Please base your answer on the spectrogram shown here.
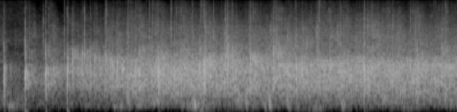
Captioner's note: applause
